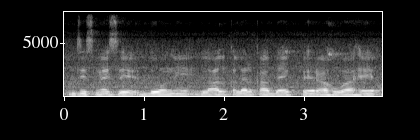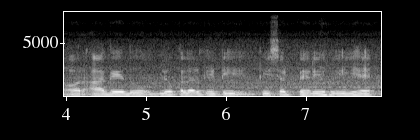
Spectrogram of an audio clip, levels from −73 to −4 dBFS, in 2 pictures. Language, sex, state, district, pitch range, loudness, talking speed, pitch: Hindi, male, Gujarat, Valsad, 135-145 Hz, -15 LUFS, 175 wpm, 140 Hz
